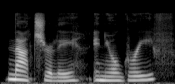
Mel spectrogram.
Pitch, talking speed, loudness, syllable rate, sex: 195 Hz, 105 wpm, -18 LUFS, 4.7 syllables/s, female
